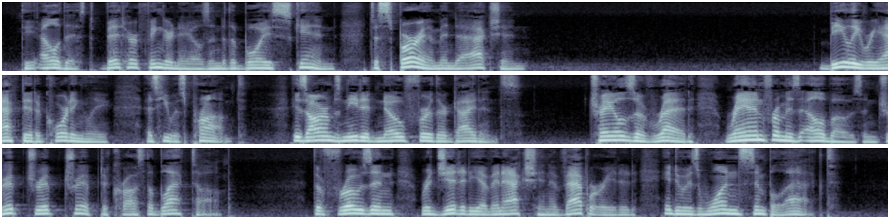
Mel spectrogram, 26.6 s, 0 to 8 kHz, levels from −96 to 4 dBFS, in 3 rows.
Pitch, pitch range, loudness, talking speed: 130 Hz, 105-155 Hz, -18 LUFS, 115 wpm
